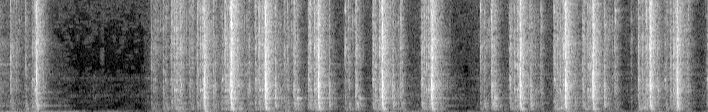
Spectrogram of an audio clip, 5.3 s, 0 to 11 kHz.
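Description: Fingertips type on the keys of a teal metal Olivetti Lettera 22 portable typewriter. After one early keystroke and a brief pause, a steady run of sharp, bright mechanical clacks follows, each dying away almost instantly.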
